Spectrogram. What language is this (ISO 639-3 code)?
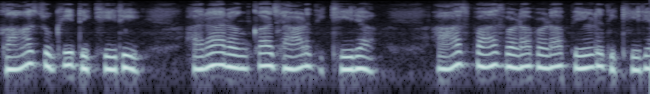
raj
